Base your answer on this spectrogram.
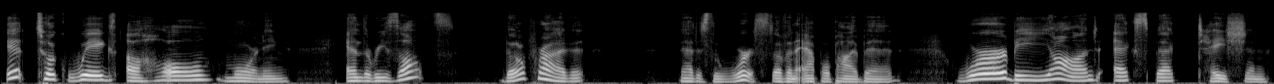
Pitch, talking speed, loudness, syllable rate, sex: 175 Hz, 110 wpm, -18 LUFS, 3.9 syllables/s, female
